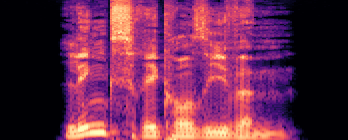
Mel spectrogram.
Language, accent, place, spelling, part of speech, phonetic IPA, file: German, Germany, Berlin, linksrekursivem, adjective, [ˈlɪŋksʁekʊʁˌziːvəm], De-linksrekursivem.ogg
- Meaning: strong dative masculine/neuter singular of linksrekursiv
